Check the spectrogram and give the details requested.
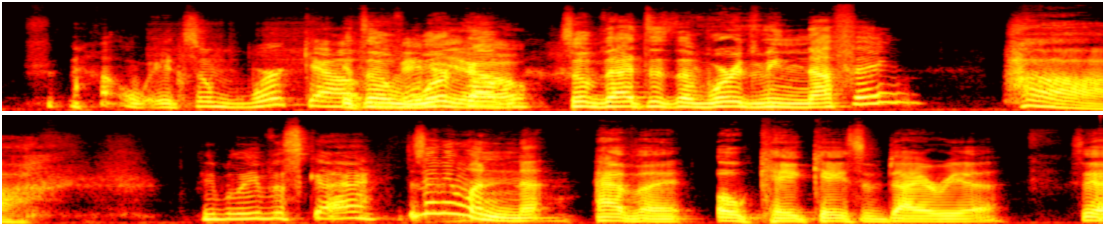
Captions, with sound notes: - (scoffs) No, it's a workout video. - It's a workout. - So that, does the words mean nothing? - (sighs) You believe this guy? - Does anyone have an okay case of diarrhea?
